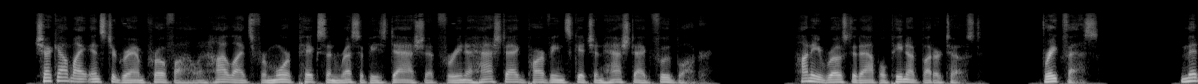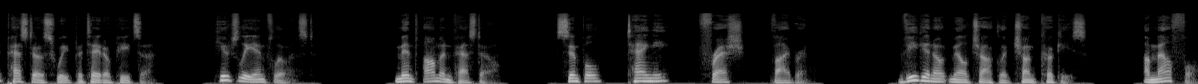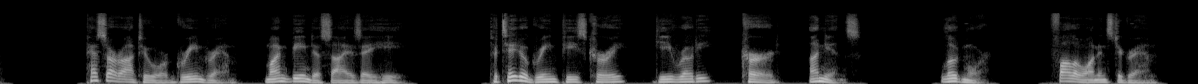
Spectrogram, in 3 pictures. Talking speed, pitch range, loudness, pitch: 120 wpm, 80-115 Hz, -25 LUFS, 95 Hz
